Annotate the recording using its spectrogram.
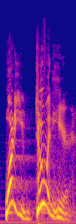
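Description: It is said in a harsh, pushing-away way. Get away from me, you are not welcome. The speaker calls it right. "This is the inflection of this text"

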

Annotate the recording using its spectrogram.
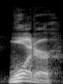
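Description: The middle sounds like a soft d. "we say water. W-A-D-D-E-R"

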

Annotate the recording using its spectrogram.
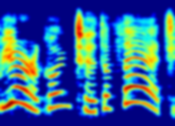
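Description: It is said in a bright, cheerful voice. It tries to keep the dog from getting scared. The speaker calls it wrong. "강아지가 겁먹을까 봐 oh, ... 이렇게 하는 게 아니라"

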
